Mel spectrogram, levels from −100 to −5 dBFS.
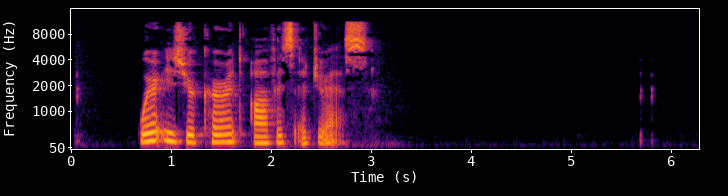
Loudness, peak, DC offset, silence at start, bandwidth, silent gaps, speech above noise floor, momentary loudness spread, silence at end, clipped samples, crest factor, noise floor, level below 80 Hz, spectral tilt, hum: -24 LUFS; -8 dBFS; under 0.1%; 0.7 s; 11.5 kHz; none; 64 dB; 5 LU; 3.3 s; under 0.1%; 20 dB; -88 dBFS; -70 dBFS; -3.5 dB/octave; none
